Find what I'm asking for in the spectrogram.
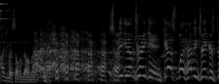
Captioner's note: bell rings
